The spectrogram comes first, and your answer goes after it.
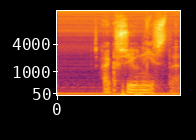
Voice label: "accionista", Catalan; (m / f) shareholder; stockholder

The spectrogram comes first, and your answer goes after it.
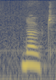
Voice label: "note", English

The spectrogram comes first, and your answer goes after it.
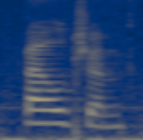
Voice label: "Belgium", English; Bèlgica

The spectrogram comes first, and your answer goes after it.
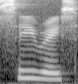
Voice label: "series", English

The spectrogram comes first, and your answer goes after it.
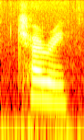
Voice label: "cherry", English; cirera

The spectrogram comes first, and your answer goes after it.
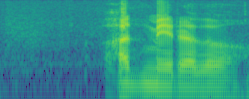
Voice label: "admirador", Catalan

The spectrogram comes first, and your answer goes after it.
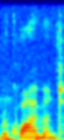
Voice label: "requirement", English

